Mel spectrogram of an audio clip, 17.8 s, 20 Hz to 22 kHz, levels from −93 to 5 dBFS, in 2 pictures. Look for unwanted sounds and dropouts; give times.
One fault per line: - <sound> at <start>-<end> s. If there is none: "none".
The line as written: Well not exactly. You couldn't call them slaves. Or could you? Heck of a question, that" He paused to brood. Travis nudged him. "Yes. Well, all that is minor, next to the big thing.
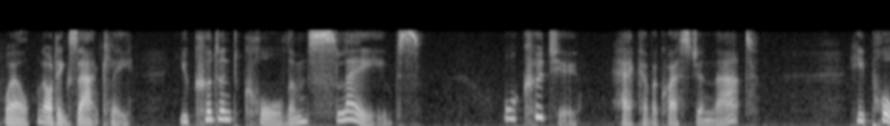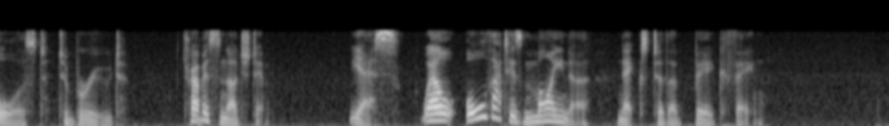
none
